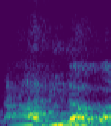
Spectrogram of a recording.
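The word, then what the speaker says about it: נביא: 여러분 예언자라는 말은요 히브리어로 나비라고 합니다. 나비가 뭔 말이라고요? 예언자. 예언자를 히브리어 말로는 나비라고. 나비. 다른 나비 있죠? 나비. 발음이 똑같아요.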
